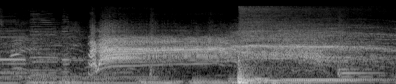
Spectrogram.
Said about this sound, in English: What's the magic of that scream?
